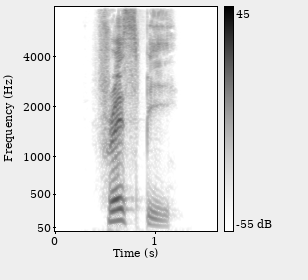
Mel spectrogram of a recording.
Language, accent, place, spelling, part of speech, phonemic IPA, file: German, Germany, Berlin, Frisbee, noun, /ˈfʁɪsbi/, De-Frisbee.ogg
- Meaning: 1. frisbee 2. frisbee (flying disk)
